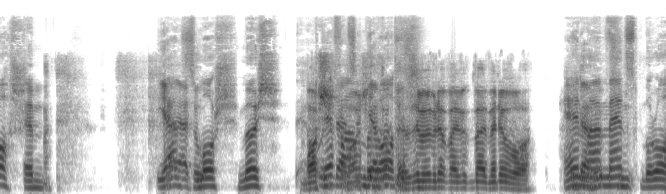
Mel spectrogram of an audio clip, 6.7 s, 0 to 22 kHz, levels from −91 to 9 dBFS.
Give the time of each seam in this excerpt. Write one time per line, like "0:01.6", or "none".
0:02.9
